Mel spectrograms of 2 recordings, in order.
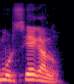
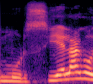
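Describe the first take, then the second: First: The word ends with the syllables ga-lo. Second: The word ends with the syllables la-go. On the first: The speaker calls it wrong. "dice murciégalo" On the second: The speaker calls it right. "en vez de decir murciélago"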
